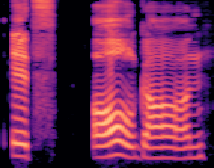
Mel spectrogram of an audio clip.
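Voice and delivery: very slow, drawn-out reveal; deliberate cat. A narrator's reading. Cat reveals the third name to mouse, slow deliberate voice. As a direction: stretch it out with a pause before the name.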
